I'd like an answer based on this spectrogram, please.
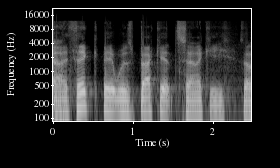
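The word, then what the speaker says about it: Beckett Sennecke: And I think it was Beckett Seneke. Is that how you say his name? Beckett Seneca.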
